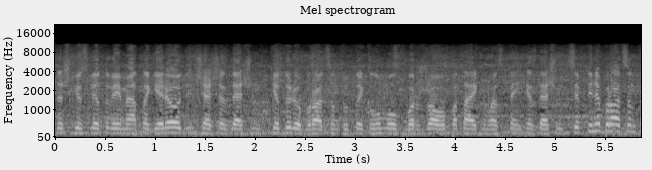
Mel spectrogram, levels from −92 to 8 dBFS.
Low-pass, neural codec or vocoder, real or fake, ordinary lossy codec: 10.8 kHz; vocoder, 44.1 kHz, 128 mel bands every 256 samples, BigVGAN v2; fake; MP3, 96 kbps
